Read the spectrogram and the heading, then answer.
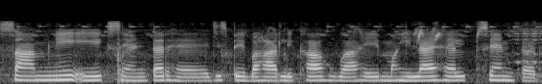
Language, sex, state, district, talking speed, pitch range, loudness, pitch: Hindi, female, Uttar Pradesh, Lucknow, 145 wpm, 175-195 Hz, -17 LUFS, 185 Hz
